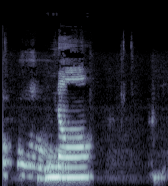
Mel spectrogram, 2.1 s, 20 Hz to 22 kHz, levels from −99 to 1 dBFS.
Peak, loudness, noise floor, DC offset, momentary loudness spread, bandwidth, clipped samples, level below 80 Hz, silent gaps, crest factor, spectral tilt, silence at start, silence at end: -4 dBFS; -19 LUFS; -62 dBFS; under 0.1%; 12 LU; 8.8 kHz; under 0.1%; -70 dBFS; none; 18 dB; -7.5 dB/octave; 0.05 s; 0.1 s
